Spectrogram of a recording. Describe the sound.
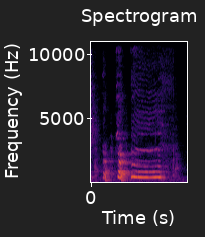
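An excited pet dog whimpers at the prospect of a walk, giving two short yelping whines and then one long, high, drawn-out whine that tapers off.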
